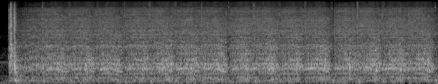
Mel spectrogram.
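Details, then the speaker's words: MK2 VW Golf GTD diesel after six years stood, ignition barrel, battery and glow plug fuse replaced: starter spins engine at steady even beat but never fires; no fuel coming down injector lines, air in fuel system. "so here it is the gcd engine after we change ignition the only thing we could get it to do was turn over and there was no fuel coming down these lines here there was nothing"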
